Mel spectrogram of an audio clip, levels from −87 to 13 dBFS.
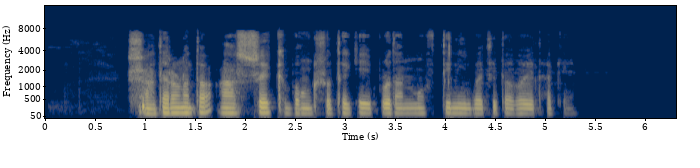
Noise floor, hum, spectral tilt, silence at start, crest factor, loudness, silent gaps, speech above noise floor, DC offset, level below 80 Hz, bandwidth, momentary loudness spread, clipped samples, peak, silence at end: under -90 dBFS; none; -5.5 dB/octave; 0.85 s; 20 dB; -22 LUFS; none; over 68 dB; under 0.1%; -60 dBFS; 7.8 kHz; 9 LU; under 0.1%; -4 dBFS; 1.25 s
